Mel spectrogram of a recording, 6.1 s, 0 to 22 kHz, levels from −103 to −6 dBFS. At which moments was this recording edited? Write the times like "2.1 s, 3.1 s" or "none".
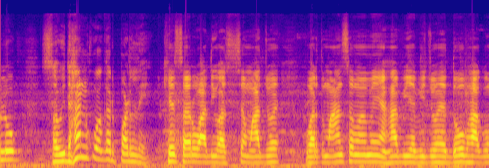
2.0 s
